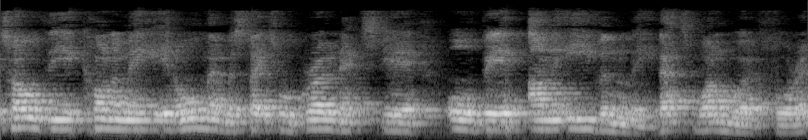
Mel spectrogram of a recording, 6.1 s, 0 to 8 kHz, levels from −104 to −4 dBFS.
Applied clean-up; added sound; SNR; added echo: none; none; none; reverberation time 0.8 s.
